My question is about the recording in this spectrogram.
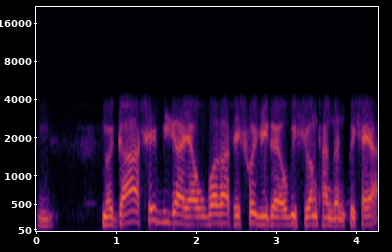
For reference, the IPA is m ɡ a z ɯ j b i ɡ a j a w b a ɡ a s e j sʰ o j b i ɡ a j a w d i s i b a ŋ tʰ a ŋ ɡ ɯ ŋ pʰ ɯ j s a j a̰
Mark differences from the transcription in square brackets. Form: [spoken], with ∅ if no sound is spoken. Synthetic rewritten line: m ɡ a [s] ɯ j b i ɡ a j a w b a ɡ a s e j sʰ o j b i ɡ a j a w [b] i s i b a ŋ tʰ a ŋ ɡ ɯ [n] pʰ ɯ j s a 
